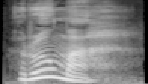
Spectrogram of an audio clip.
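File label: "rumah", Malay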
